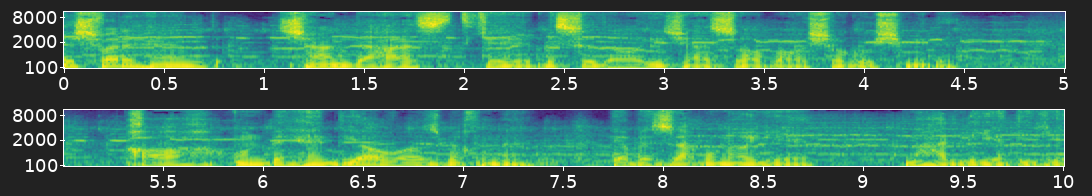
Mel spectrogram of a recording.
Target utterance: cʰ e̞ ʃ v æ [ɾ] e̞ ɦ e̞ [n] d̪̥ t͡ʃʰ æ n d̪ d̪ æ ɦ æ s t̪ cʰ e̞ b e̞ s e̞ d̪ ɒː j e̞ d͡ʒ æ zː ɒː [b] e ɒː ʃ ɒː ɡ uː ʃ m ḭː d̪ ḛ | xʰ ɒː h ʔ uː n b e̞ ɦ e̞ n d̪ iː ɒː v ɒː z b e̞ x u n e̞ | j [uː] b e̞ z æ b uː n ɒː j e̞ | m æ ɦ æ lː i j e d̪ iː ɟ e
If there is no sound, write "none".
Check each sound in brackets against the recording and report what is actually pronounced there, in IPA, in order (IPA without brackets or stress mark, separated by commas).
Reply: ɾ, n, b, ɒː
